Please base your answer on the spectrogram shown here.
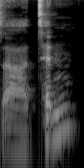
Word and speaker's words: titin: And another just point of interest is this titin, I believe is how it's pronounced, is it's another protein, but it has a lot of elasticity to it, which helps to give muscles elasticity.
